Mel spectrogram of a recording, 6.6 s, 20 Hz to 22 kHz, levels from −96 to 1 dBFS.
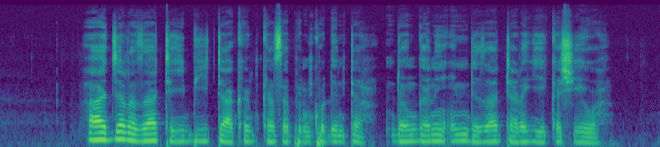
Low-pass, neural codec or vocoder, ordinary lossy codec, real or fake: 19.8 kHz; none; none; real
